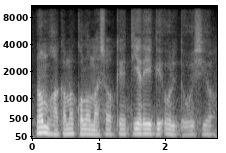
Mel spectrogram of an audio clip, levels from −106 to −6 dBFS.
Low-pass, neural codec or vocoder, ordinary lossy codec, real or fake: 9.9 kHz; codec, 16 kHz in and 24 kHz out, 0.9 kbps, LongCat-Audio-Codec, four codebook decoder; none; fake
